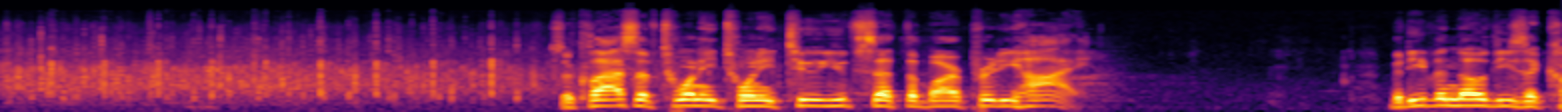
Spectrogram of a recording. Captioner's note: applause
